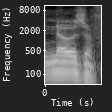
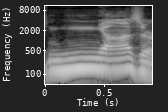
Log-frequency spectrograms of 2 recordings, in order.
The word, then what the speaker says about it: Gnoza: That G should be silent. Can you explain why you're not Al Gnoza? – You know, my dad never gave me a decent explanation of that, but everybody pronounces it Gnoza first time. Now, I think in Poland, I think it's Gnoza or something like that. That's the way it's supposed to be pronounced.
